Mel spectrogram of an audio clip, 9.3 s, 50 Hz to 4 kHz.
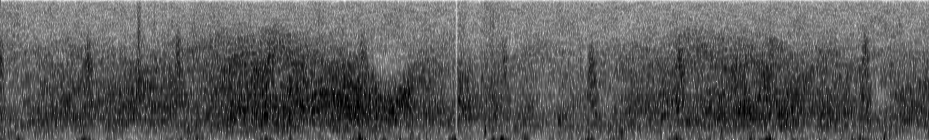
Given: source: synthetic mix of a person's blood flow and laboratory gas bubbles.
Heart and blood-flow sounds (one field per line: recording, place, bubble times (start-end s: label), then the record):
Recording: Doppler ultrasound of blood flow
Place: subclavian vein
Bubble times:
4.83-4.89 s: bubbles
5.58-5.63 s: bubbles
From the record:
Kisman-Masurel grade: 123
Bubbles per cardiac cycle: 1 to 2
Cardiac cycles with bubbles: 10 to 50%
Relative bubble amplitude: loud (0.450 to 0.775)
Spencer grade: 2 (many but less than half of the cardiac periods contain bubble signals, singularly or in groups)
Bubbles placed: anywhere in the cardiac cycle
